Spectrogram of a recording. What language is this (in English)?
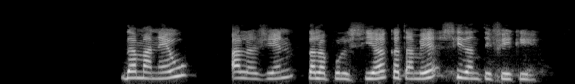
Catalan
